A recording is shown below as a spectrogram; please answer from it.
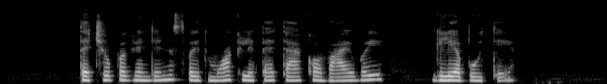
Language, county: Lithuanian, Vilnius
